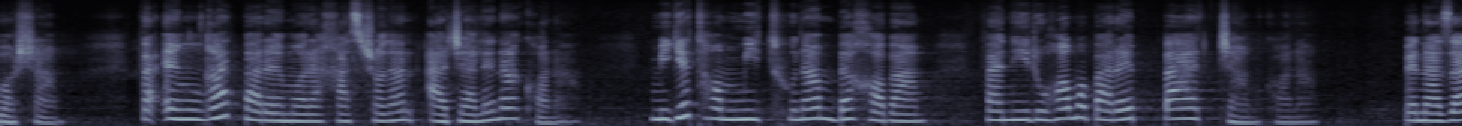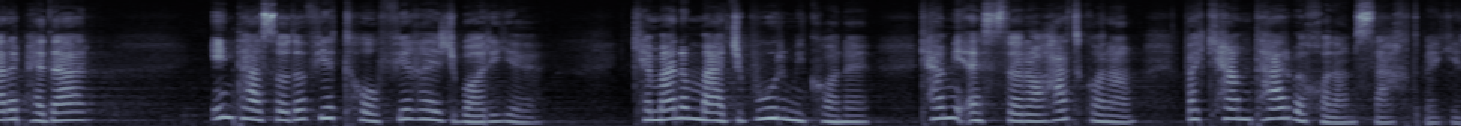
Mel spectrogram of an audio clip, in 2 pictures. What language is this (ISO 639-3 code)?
fas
